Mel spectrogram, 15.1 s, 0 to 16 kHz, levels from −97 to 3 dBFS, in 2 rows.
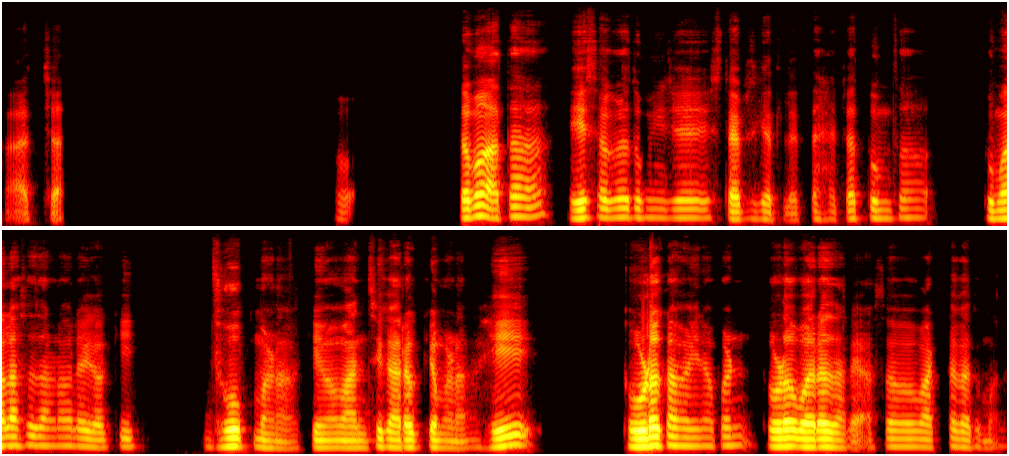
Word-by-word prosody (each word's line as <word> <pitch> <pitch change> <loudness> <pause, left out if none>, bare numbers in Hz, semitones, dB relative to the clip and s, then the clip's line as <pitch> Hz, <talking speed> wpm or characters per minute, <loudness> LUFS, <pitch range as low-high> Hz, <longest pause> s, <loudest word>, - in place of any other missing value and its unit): अच्छा. - - -15 2.0
हो, - - -22 0.8
तर 140 - +3
मग 175 0 +5
आता 140 +4 0 0.4
हे 135 +1 +3
सगळं 145 +1 -4
तुम्ही 145 -1 -11
जे 140 +1 -7 0.2
स्टेप्स 120 -2 -6
घेतलेत, 110 -4 -13
तर - - -13
ह्याच्यात 120 +2 -12
तुमचं 145 +1 -11 0.5
तुम्हाला 135 +2 +1
असं 150 +1 -7
जाणवलं 145 -1 -9
आहे 130 - -4
का? 120 - -5
की 125 +2 -13 0.6
झोप 135 +1 +4
म्हणा 110 -4 -8
किंवा 115 -1 -3
मानसिक 115 +2 -4
आरोग्य 120 0 +1
म्हणा, 110 -2 -8 0.2
हे 140 +7 +2 0.7
थोडं 130 +3 +11
का 150 - 0
होईना 140 0 -6
पण 145 +2 -10 0.2
थोडं 135 +1 +6
बरं 125 0 +7
झालंय, 110 -3 -7
असं 130 +2 -8
वाटतं 125 +1 -8
का 120 - -5
तुम्हाला? 110 +4 -21
130 Hz, 150 wpm, -23 LUFS, 120-140 Hz, 2.0 s, थोडं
